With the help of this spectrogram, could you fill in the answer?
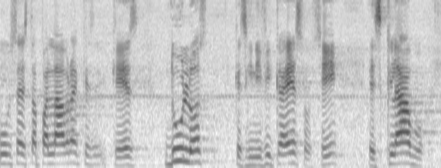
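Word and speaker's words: δοῦλος: siervo, es la palabra, se escribe doulos, se pronuncia doulos, ¿sí?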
